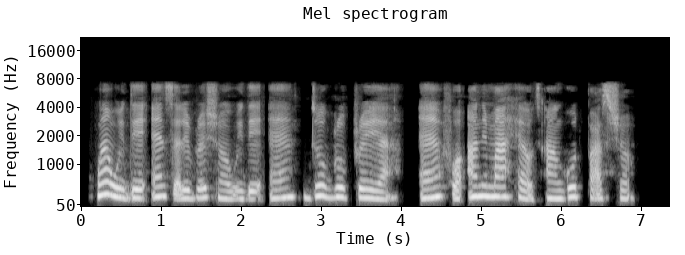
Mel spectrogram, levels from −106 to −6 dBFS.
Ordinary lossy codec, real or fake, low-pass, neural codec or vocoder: AAC, 48 kbps; real; 7.2 kHz; none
